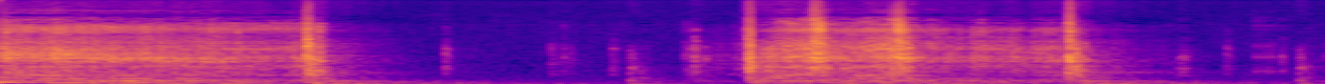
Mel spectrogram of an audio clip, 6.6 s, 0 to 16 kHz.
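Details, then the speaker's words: 1957 Chevy 3100 six-cylinder, abandoned 57 years, cranks in short spurts that cut out, then clicks and restarts; the starter won't stay engaged long enough to crank it, suspected to be the starter, not the flywheel. "Yeah, I don't think it's the flywheel, I think it's the starter. If I can't get the starter to stay out long enough to check for spark, then I'm sure not going to be able to get it to stay out long enough to fire."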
